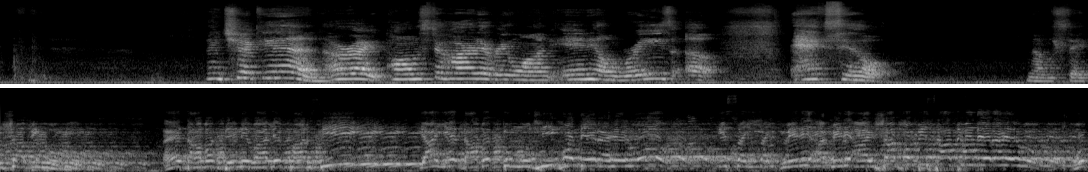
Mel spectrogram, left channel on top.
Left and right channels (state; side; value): different; both; correlation 0.01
